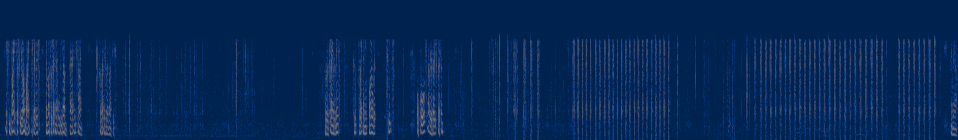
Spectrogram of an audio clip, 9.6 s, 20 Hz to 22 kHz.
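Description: Ratchet wrench clicking in quick runs while loosening the cylinder-head cover bolts on a BMW R1200GS boxer engine. Short bursts come near the start and about three seconds in, then two longer stretches of fainter, faster ticking later on.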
